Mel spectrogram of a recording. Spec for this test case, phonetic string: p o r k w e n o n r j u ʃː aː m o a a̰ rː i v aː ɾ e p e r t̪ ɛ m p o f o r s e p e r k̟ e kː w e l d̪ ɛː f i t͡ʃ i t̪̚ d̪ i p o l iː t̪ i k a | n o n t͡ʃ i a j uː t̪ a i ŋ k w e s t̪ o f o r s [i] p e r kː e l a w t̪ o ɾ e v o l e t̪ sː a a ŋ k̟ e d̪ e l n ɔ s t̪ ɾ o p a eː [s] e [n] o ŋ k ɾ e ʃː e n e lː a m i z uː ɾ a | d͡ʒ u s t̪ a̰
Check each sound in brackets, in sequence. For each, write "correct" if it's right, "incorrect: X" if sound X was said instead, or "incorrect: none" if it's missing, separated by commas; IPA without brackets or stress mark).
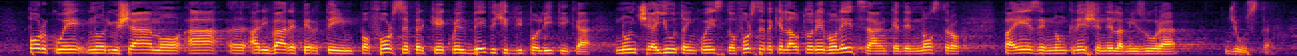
incorrect: e, incorrect: z, correct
